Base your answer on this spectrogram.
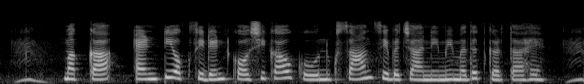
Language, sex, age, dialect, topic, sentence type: Hindi, female, 18-24, Hindustani Malvi Khadi Boli, agriculture, statement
